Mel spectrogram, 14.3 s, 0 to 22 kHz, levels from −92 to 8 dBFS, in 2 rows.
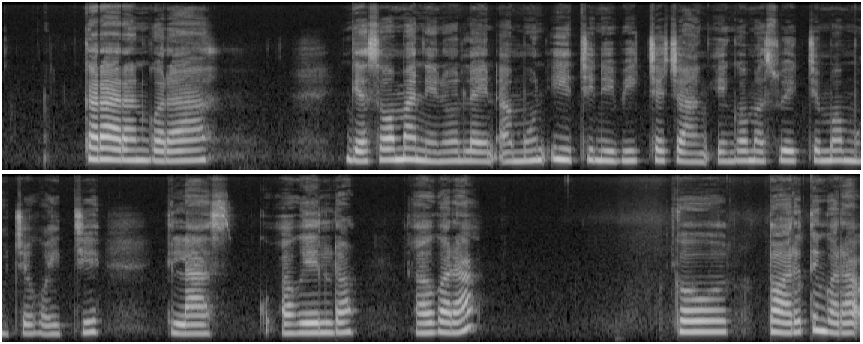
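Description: No technical faults are audible.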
